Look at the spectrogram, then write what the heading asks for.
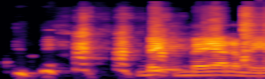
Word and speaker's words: McManamy: Sorry, I have difficulty to pronounce it. Almost So, got it right. McManamy. McManamy.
